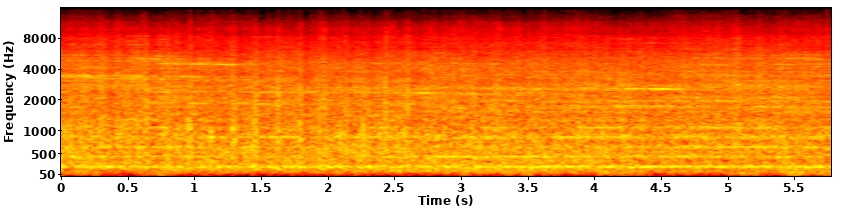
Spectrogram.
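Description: Empty double-stack intermodal well cars of a freight train rolling past, their wheels running steadily on the rails, with a steady low tone under the noise.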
